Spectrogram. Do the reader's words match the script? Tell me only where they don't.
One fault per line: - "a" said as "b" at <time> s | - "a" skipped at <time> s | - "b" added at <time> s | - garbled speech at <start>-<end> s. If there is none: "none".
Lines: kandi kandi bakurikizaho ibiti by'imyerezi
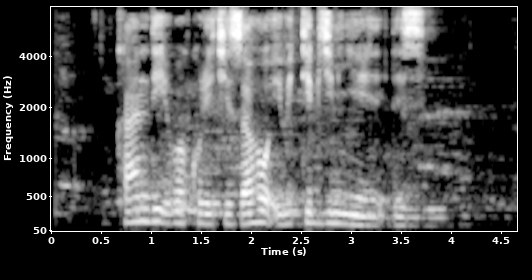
- "kandi" skipped at 1.1 s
